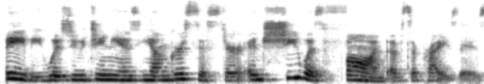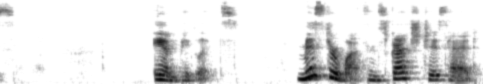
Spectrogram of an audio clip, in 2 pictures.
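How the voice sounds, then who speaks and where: A woman reads a picture book aloud to children, telling the story deliberately and stopping to ask her young listeners questions. Her voice is medium in pitch and animated.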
